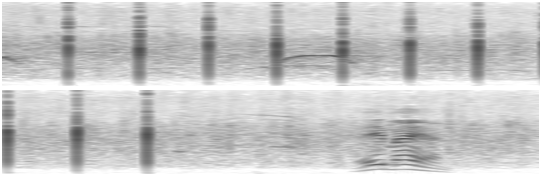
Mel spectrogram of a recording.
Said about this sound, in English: So I want, before I start preaching, I want you to give the good Lord a great hand clap of appreciation. Oh, come on, real big. Come on, real big.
